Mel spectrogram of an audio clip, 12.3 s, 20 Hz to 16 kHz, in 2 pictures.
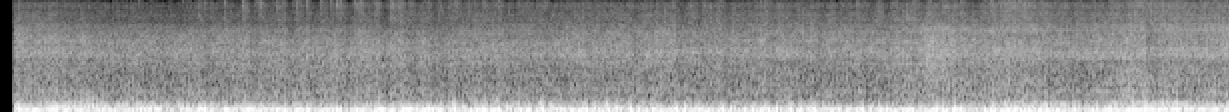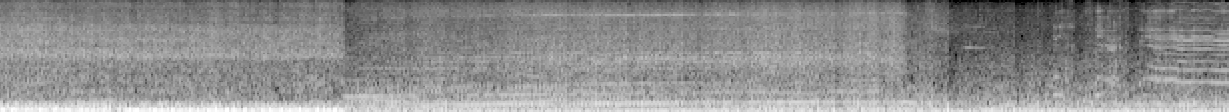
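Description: LS1 V8 in a Nissan 240SX running with a deep, steady rumble. About eight seconds in it gives way suddenly to a quieter, slowly rising tone.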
